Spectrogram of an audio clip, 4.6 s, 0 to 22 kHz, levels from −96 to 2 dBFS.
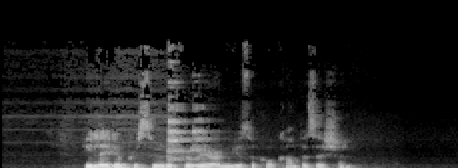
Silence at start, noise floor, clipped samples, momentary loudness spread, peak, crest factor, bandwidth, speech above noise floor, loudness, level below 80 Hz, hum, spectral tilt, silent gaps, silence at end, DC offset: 0.85 s; -74 dBFS; under 0.1%; 13 LU; -2 dBFS; 18 dB; 16.5 kHz; 56 dB; -18 LUFS; -54 dBFS; none; -5.5 dB/octave; none; 1.05 s; under 0.1%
